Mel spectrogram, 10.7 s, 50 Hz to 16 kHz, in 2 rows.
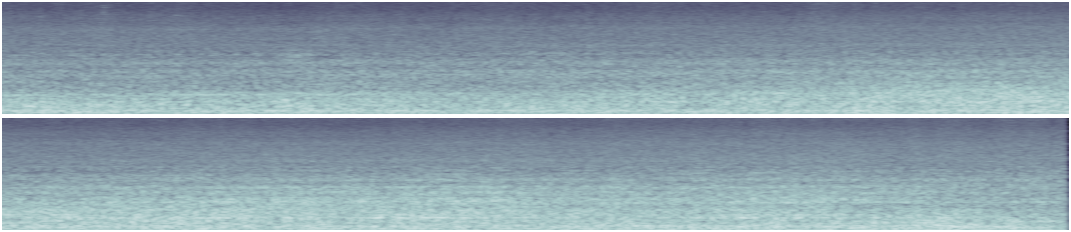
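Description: Kintetsu 5800 series electric train running at speed, heard inside the passenger car: a steady rumble of wheels on rail and traction motors, growing slightly louder about four seconds in.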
